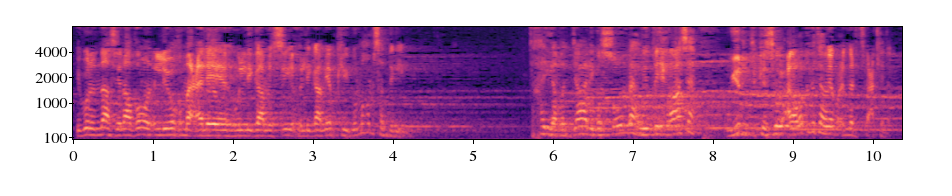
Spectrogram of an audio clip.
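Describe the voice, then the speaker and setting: A man's voice: on the high side, racing. A man preaching a sermon, retelling a story dramatically, swearing oaths and repeating "he says" over and over. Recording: echoey room with faint music.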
